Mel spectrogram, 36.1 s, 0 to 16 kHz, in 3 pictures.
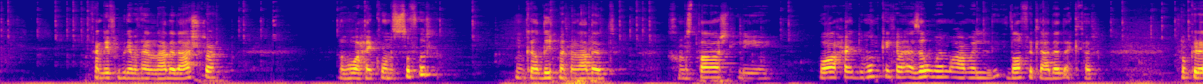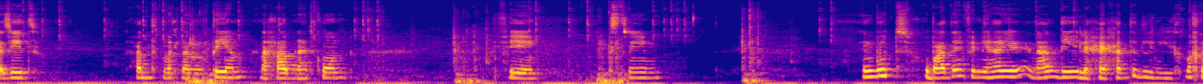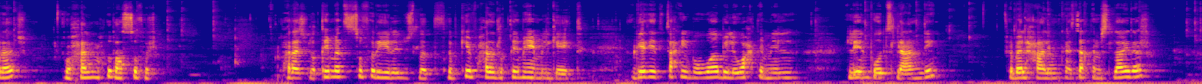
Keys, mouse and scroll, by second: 1.8 1, 2.0 0, 5.6 ctrl+c, 5.8 ctrl+v, 6.9 1, 7.8 5, 13.8 ctrl+c, 14.0 ctrl+v, 16.5 1, 17.9 ctrl+c, 18.1 ctrl+v, 19.3-20.8 typing.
